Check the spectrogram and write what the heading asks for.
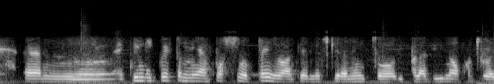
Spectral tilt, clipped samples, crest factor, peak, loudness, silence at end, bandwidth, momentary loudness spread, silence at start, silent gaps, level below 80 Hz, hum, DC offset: -7.5 dB/octave; under 0.1%; 14 dB; -2 dBFS; -17 LUFS; 0 s; 6.6 kHz; 4 LU; 0 s; none; -50 dBFS; none; under 0.1%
